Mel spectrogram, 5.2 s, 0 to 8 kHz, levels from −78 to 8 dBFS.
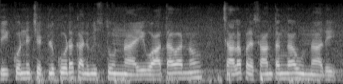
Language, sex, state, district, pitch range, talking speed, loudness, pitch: Telugu, male, Telangana, Hyderabad, 125-140 Hz, 115 wpm, -14 LUFS, 135 Hz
